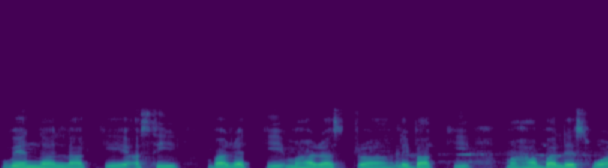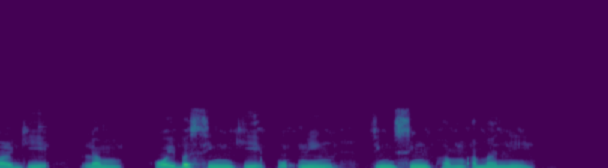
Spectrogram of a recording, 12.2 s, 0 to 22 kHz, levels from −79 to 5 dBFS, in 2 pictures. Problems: none marked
